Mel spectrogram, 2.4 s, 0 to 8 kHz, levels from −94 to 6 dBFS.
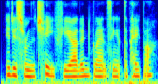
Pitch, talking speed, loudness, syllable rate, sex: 195 Hz, 275 wpm, -17 LUFS, 6.3 syllables/s, female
